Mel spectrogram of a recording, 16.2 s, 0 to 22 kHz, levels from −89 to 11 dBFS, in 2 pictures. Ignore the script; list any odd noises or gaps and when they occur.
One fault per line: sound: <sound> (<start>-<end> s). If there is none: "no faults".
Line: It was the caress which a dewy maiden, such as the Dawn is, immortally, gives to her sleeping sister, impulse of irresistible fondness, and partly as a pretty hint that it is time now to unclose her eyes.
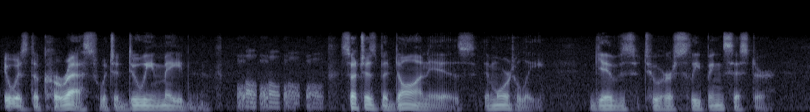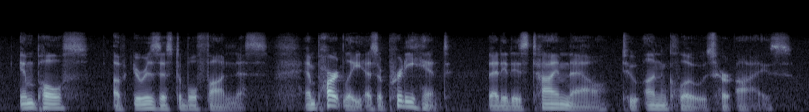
sound: laugh (2.4-3.2 s)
